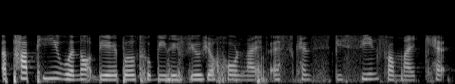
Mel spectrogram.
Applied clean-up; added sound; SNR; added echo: none; none; none; none.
